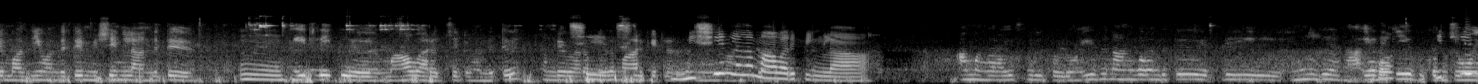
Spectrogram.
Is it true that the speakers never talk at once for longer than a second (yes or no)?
no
